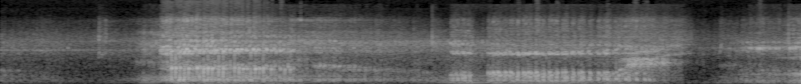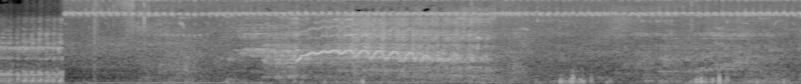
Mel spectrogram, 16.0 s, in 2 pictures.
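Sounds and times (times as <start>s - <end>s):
horse whinnying: 10.3s - 13.3s.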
